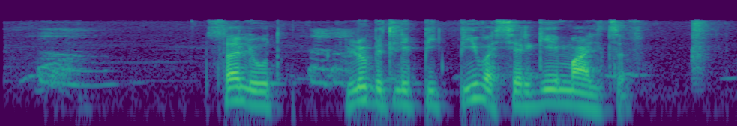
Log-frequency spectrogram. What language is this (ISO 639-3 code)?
rus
